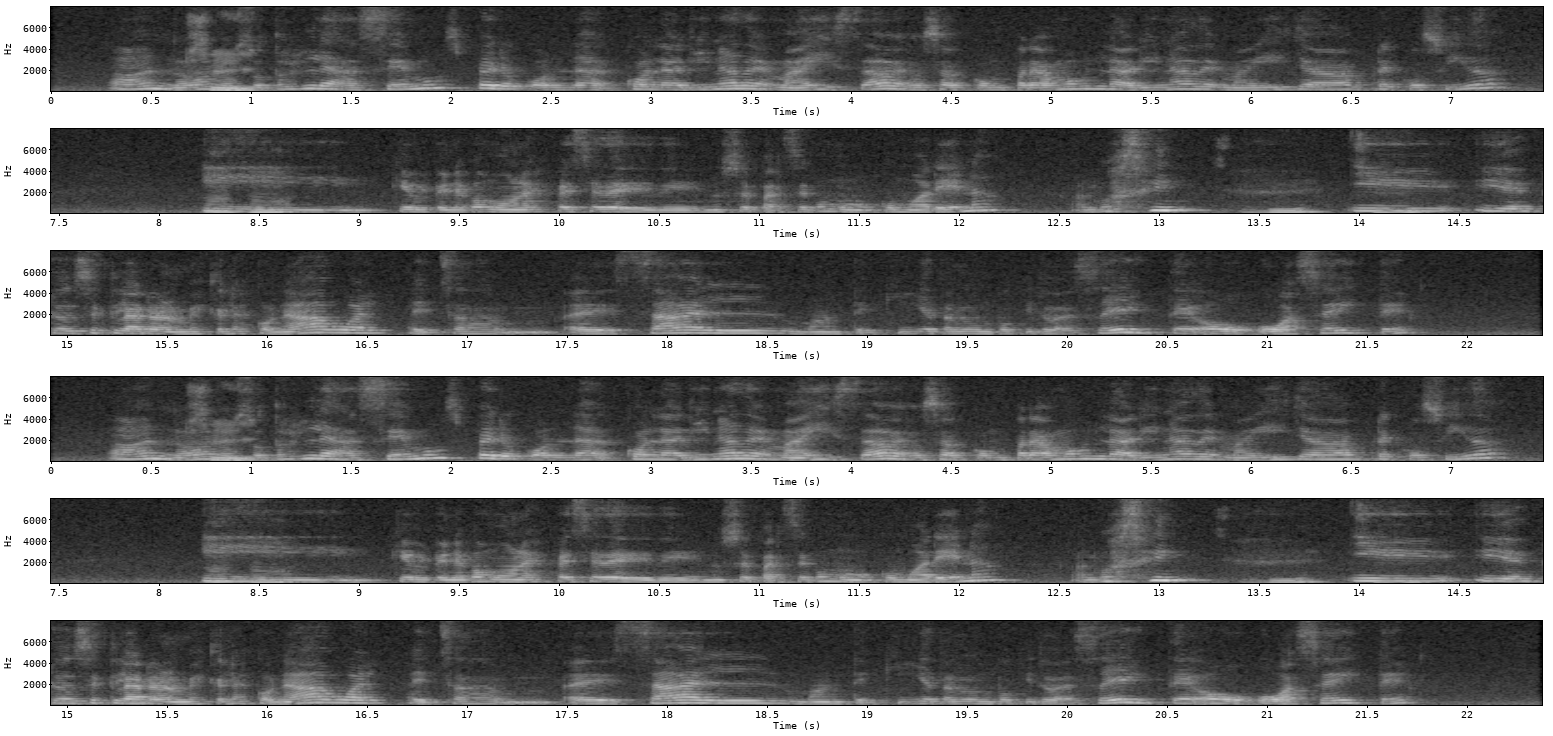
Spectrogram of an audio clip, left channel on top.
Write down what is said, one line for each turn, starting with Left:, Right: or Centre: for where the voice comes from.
Right: Ah, no,
Left: Sí,
Right: nosotros la hacemos, pero con la, con la harina de maíz, ¿sabes? O sea, compramos la harina de maíz ya precocida y
Left: ujú,
Right: que viene como una especie de, de, no sé, parece como, como arena, algo <laughs> así.
Left: Sí, sí,
Right: Y, y entonces, claro, la mezclas con agua, le echas mm, eh, sal, mantequilla, también un poquito de aceite o, o aceite.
